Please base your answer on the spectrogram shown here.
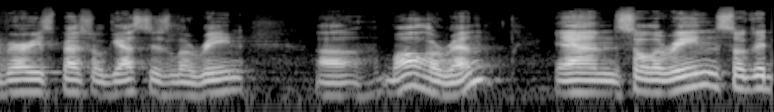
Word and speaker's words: Mulherin: Our very special guest is Lorrenne Mulherin.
